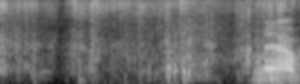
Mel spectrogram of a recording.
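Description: Cardboard shipping box being handled, with rustling, scraping and a string of light taps and knocks as the contents are pulled out. A short spoken word comes near the end.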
